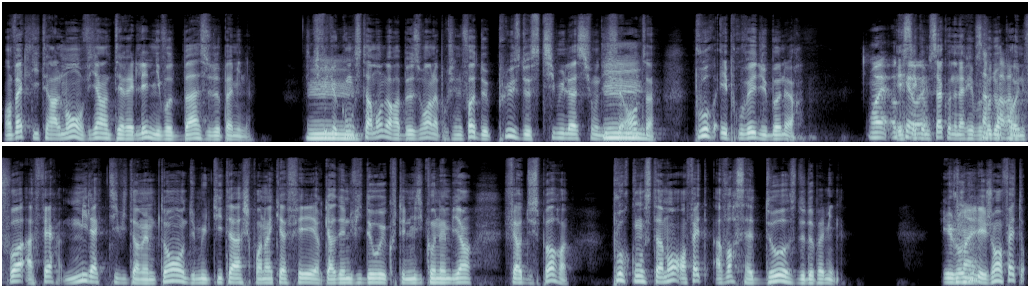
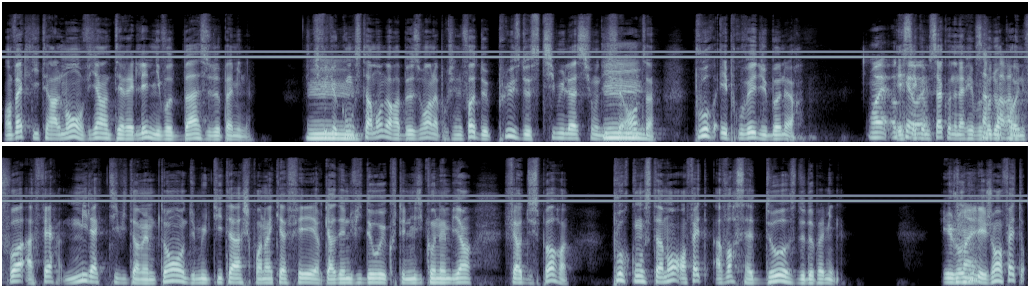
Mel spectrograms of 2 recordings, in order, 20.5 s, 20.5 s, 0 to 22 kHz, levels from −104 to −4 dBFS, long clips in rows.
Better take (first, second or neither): first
